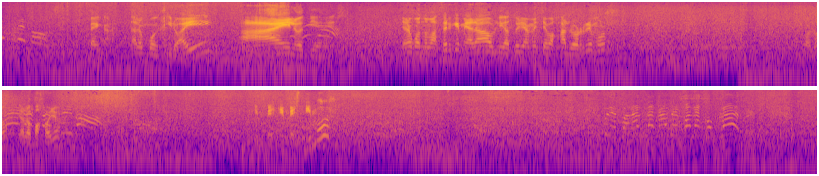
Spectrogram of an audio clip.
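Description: Waves wash and splash against a sailing ship's hull.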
